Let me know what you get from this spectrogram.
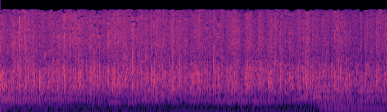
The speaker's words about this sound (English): Give these people a great big clap offering, would you please?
